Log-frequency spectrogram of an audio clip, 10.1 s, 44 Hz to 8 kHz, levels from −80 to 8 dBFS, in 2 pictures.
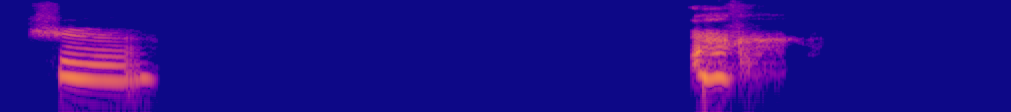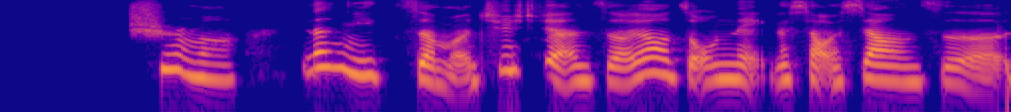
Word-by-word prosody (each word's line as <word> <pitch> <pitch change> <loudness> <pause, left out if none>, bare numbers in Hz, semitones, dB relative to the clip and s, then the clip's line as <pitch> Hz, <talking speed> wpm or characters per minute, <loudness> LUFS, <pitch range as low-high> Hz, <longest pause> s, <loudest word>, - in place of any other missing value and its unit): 是。 210 -2 -5 2.7
啊。 415 +1 -3 1.7
是 325 -2 0
吗？ 210 -5 -2 0.3
那 345 +5 +4
你 275 -9 +1
怎 205 -5 +3
么 - - -3
去 310 +10 -3
选 240 -9 +1
择 180 -3 -1
要 265 +1 +5
走 205 -4 -2
哪 205 -3 0
个 195 - -3
小 200 - +1
巷 190 0 +3
子， 180 -2 -3
210 Hz, 105 characters per minute, -23 LUFS, 190-275 Hz, 2.7 s, 要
